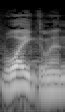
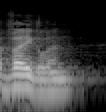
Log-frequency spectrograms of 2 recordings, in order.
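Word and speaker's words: Wegelin: You see, Wageland Bank, and it is pronounced Wageland, not Vagelin.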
